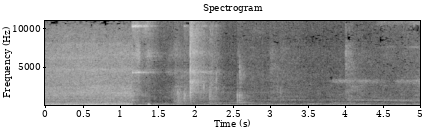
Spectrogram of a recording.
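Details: Loud low rumbling of a train or vehicle, with a sharp bang and faint squeals, and no animal voice heard.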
